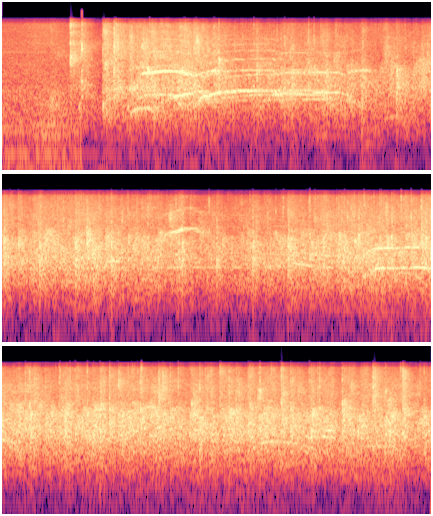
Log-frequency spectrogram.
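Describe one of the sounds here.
An audience claps and cheers loudly in a room.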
